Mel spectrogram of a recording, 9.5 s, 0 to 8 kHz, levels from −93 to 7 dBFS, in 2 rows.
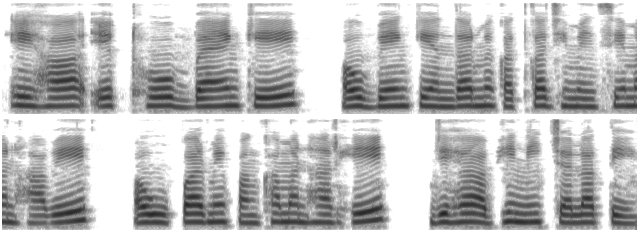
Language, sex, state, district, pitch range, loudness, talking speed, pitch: Chhattisgarhi, female, Chhattisgarh, Jashpur, 215-230 Hz, -18 LUFS, 165 wpm, 225 Hz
